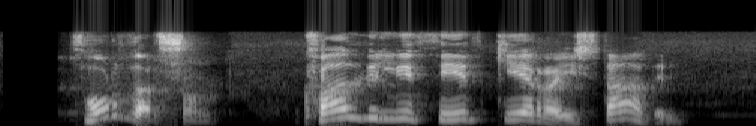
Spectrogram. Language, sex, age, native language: Icelandic, male, 30-39, Icelandic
